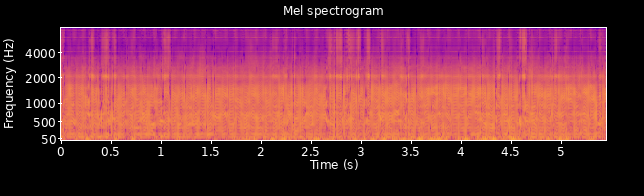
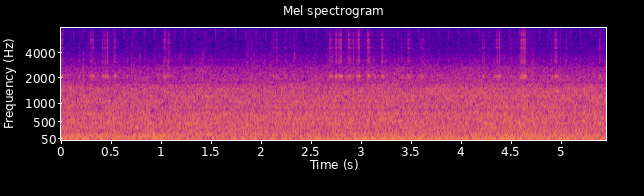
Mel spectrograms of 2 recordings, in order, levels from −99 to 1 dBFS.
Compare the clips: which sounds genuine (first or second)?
second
